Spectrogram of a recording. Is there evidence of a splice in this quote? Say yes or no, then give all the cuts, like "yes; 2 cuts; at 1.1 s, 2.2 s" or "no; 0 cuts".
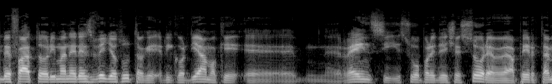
yes; 1 cut; at 1.4 s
